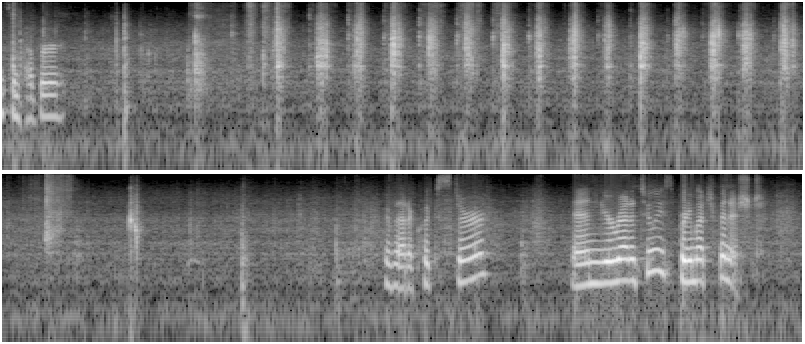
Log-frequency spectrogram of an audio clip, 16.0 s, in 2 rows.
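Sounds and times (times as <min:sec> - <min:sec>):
pepper mill grinding: 0:01.9 - 0:08.8.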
